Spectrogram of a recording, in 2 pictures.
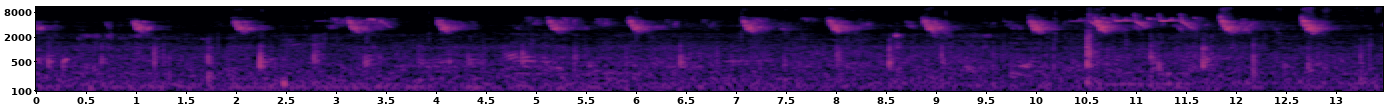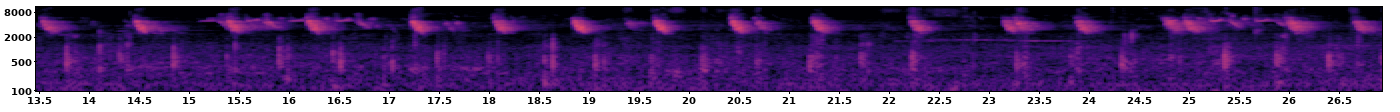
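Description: A bird chirping over and over: short high notes about once a second, now and then two or three in quick succession.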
